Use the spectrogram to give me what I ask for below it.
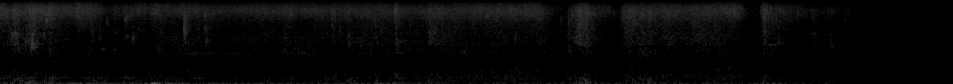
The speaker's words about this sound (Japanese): ざっと流しますね。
